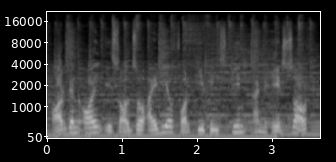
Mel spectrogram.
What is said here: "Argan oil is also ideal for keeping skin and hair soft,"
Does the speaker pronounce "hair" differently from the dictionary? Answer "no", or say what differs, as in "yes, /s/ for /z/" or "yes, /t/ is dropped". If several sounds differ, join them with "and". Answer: no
